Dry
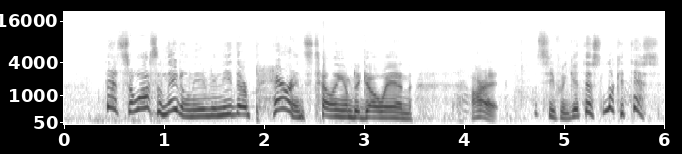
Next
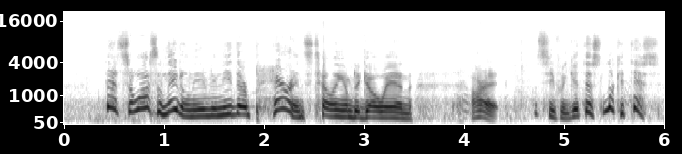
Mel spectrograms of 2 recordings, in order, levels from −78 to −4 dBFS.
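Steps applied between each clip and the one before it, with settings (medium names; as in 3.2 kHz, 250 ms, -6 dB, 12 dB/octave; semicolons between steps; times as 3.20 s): high-pass 200 Hz 6 dB/octave; resonant low shelf 770 Hz +11 dB, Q 1.5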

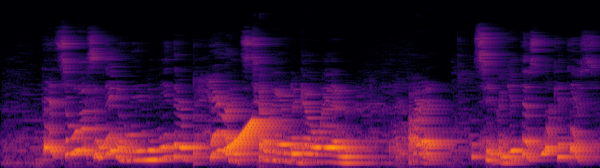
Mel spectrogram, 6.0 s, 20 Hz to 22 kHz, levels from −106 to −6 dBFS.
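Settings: compression 2:1, threshold -35 dBFS, peak gain reduction 11.5 dB; painted sound rise, 2.23–2.52 s, 450–1200 Hz -24 dBFS; feedback comb 73 Hz, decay 0.7 s, harmonics all, mix 100%; trim +3 dB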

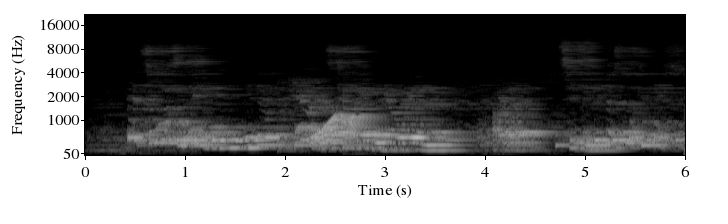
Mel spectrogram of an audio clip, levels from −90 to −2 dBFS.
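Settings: gated-style reverb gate 290 ms flat, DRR -3 dB; trim -4.5 dB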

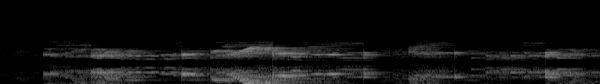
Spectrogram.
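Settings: gated-style reverb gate 460 ms falling, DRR 12 dB; LFO band-pass saw up 1.1 Hz 650–1600 Hz; ring modulator 1 kHz; trim +11 dB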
